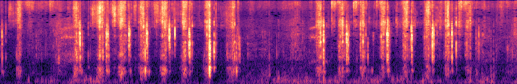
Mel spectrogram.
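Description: Plastic cranberry scoop raked quickly through cranberry plants and moss, a fast run of rustling, crackling strokes that eases off briefly about halfway through.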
